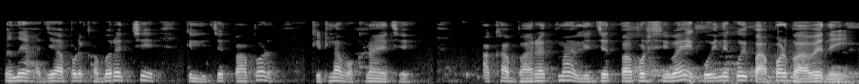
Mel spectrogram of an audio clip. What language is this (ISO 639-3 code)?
guj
